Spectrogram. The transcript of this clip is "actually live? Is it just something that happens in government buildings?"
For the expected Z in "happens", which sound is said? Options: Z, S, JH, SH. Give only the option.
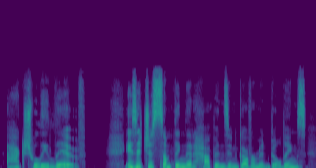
Z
